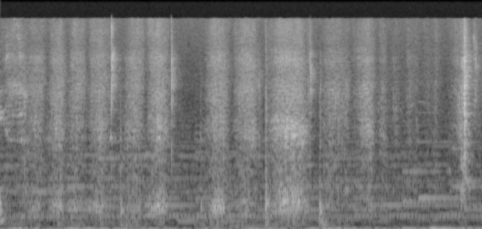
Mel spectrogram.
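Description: A small paint roller rolling paint across a canvas, soft rubbing strokes that come and go, over steady background music.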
